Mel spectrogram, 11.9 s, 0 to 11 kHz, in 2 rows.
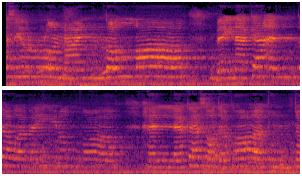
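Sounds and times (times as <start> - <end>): girl singing unaccompanied: 0.1 - 11.9.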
